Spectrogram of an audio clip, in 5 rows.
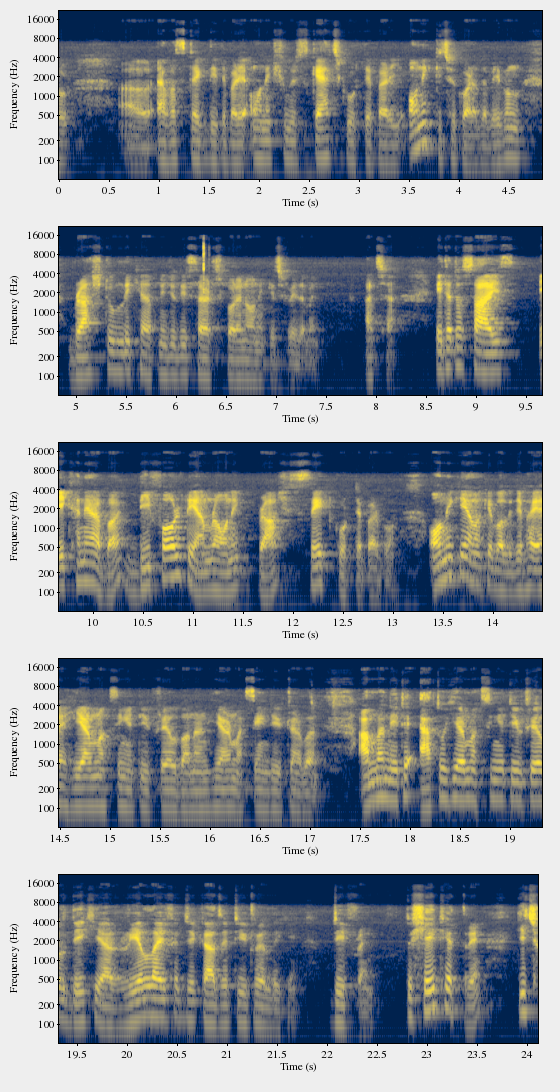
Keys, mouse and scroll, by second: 9.3-9.7 scroll down 1.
